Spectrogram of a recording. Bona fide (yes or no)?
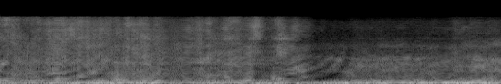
no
